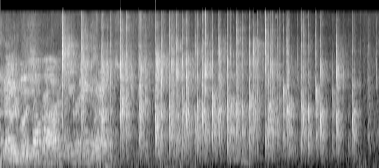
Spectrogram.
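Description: A group of people applauds.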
